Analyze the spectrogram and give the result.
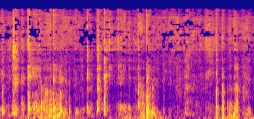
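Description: A white, round styrofoam plate held to the left of the microphone is rubbed and scratched with fingertips and nails. This produces a steady scuffing rasp broken by sharp, bright squeaks and scratches.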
